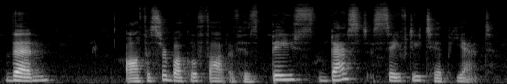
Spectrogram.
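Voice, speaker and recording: Low-pitched woman reading aloud to children. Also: measured pace, slightly rough. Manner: animated, teacherly, dramatic. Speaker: children's storytime host. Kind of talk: expressive picture-book read-aloud with asides to children.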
